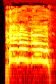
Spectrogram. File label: saying i dont know in high pitched voice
